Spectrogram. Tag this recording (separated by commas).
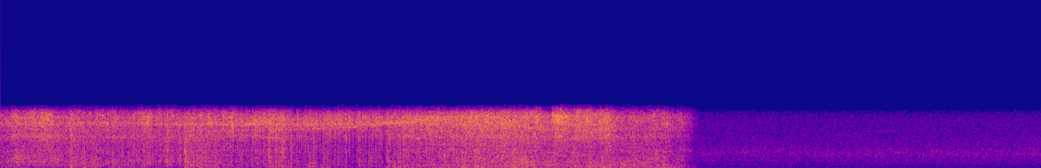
train wheels squealing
